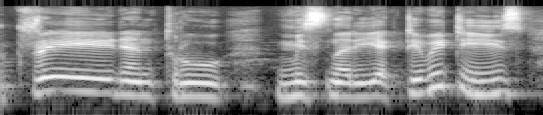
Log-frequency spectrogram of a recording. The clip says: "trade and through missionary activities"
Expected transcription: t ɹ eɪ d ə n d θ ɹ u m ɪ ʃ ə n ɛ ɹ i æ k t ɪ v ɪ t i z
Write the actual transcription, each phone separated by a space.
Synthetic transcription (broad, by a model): t ɹ eɪ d ə n d t ɹ u m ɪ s n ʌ ɹ i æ k t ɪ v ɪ t i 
